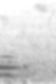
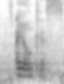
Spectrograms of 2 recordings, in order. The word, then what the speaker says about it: Iolcus: sail for the walled town of Locus. Is that how I pronounce it? Iolcus, yeah. Iolcus? Iolcus, yeah.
